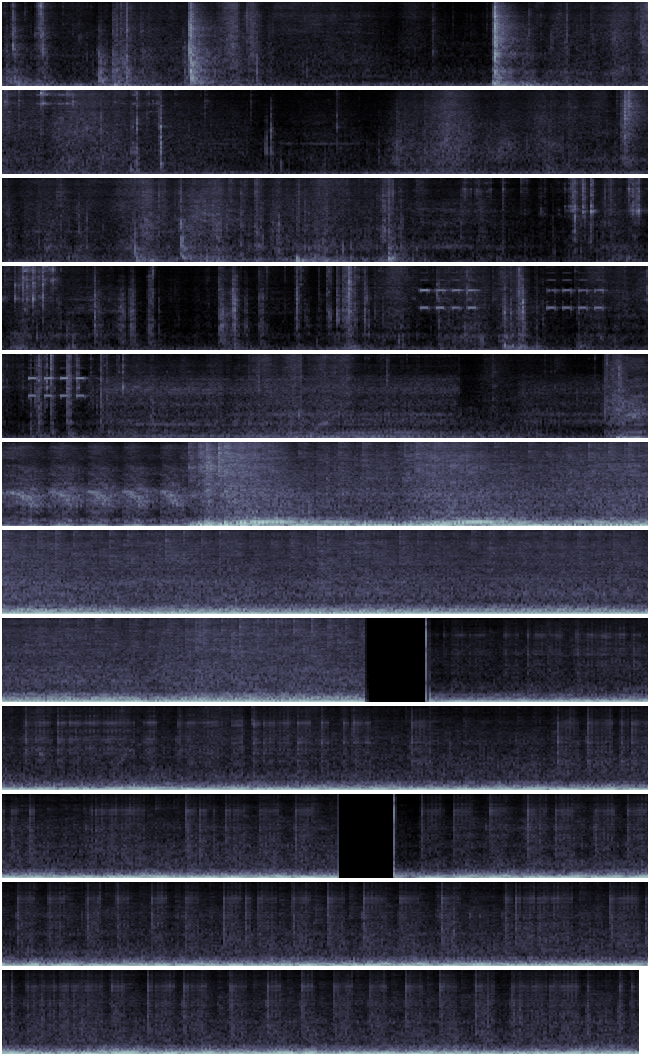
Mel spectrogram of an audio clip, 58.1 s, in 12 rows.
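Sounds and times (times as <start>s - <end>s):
keys jangling: 4.7s - 6.4s, 13.0s - 17.7s
car starter cranking: 23.8s - 27.4s.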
